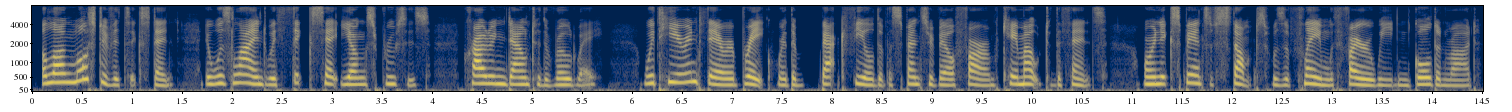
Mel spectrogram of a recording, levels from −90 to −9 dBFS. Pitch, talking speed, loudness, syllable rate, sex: 240 Hz, 200 wpm, -22 LUFS, 5.5 syllables/s, female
